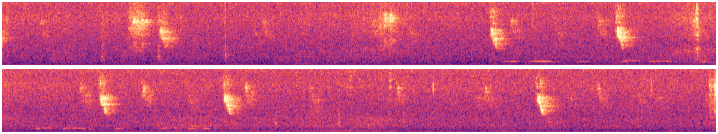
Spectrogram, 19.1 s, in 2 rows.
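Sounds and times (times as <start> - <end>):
small bird chirping: 1.7 - 2.4, 4.9 - 5.4, 14.6 - 19.0
dove cooing: 6.7 - 12.7.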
